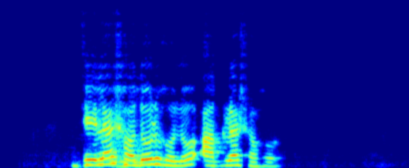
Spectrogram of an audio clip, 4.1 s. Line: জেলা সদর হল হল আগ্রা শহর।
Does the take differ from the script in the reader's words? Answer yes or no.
yes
